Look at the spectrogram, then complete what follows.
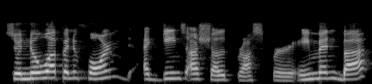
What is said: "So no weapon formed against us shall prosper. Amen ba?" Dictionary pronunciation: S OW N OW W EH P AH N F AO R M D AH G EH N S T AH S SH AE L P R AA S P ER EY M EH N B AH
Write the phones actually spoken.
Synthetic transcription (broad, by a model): S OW N OW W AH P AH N F AO R M D AH G EH N S T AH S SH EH L P R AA S P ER EY M EH N B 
